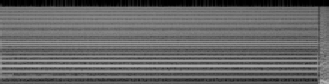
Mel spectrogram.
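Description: Electronic music: a single synthesizer note held steady with no drums, slowly getting quieter.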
